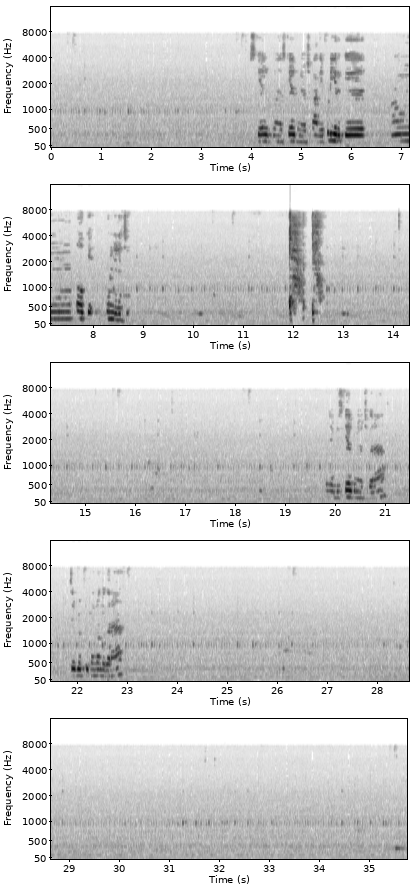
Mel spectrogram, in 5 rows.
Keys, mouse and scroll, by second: 2.4 s, 4.1 alt+a, 8.9 alt+a, 9.3-9.8 scroll up 1, 9.8-10.4 scroll down 1, 10.4 click, 11.2-12.6 scroll up 1, 12.6-15.9 scroll up 2, 15.9 click, 16.6 e, 19.1 s, 20.9 e, 25.4 e, 26.6 click, 31.5 e.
